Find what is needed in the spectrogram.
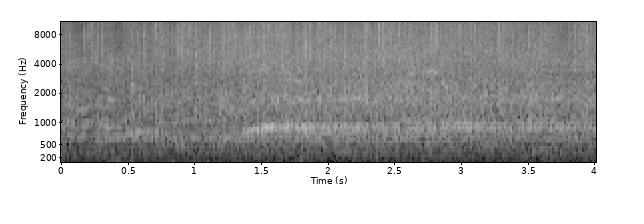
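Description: A congregation applauding, with a long held tone over the clapping starting about a second in.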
